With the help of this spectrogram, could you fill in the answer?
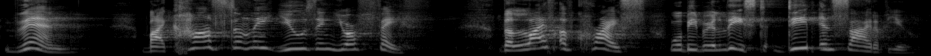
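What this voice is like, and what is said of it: Slow, deliberate reading. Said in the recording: “I'm going to read it slowly.”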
